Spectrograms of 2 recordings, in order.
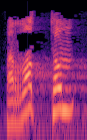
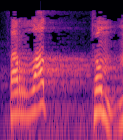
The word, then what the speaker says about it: فرطتم: لكن لما تقرأ إيش فرطتم، ما تقول فرطتم، لا، إدغام تبقي صفة الطاء وهي التفخيم والاستعلاء. فرطتم يعني تبدأ كأنك تريد أن تنطق طاء وتنتهي بالتاء. لئن بسطت إلي يدك، قال أحطت، ما تقول أحطت، هذا يسمونه إدغام ناقص، وهذا كله من المتجانسين.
